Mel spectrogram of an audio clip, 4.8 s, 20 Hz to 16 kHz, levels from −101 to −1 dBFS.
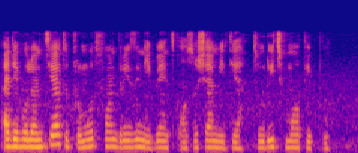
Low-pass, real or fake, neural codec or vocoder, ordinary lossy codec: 7.2 kHz; real; none; none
